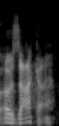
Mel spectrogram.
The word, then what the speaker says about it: Osaka: to pronounce this I I used to go with Osaka but then I watched Shogun incredible show if you haven't watched Shogun they go oaka is more how they pronounce it and I have a funny feeling they're more correct than I am Kyoto is down we're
